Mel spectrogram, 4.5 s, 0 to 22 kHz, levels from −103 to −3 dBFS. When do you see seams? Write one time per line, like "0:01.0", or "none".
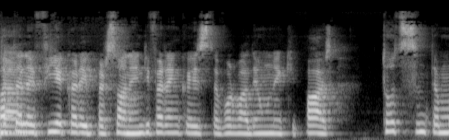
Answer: none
